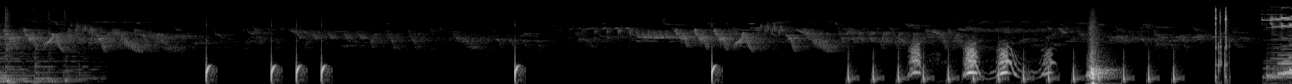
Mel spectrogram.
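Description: Water drops plopping into water: a few scattered drops, then a quick run of drops near the end, over faint birdsong.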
